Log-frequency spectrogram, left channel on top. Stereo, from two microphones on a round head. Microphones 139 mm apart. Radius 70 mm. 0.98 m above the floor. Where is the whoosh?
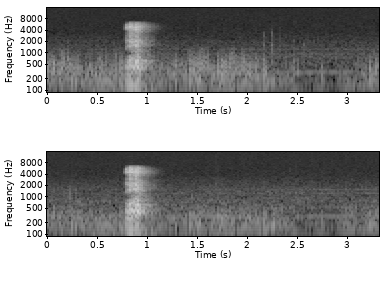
10° right (ahead or behind), 0.7 m.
